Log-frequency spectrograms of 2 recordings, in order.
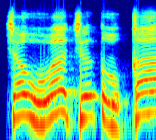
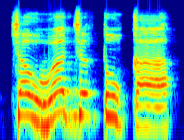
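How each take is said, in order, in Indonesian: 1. Dimulai dengan j dan ada j di tengah. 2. Dimulai dengan j dan ada j di tengah.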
